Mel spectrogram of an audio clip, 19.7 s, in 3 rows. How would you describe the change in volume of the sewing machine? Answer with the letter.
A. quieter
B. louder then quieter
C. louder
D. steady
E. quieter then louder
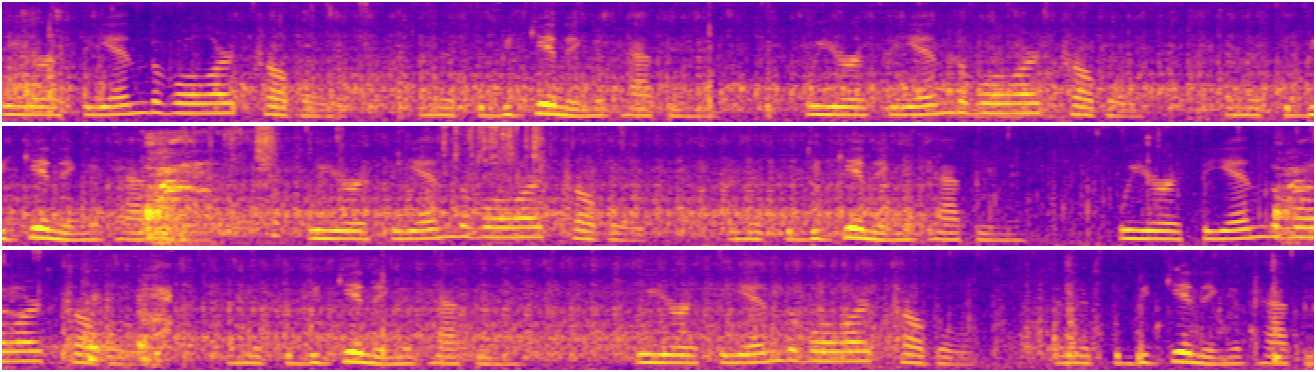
D.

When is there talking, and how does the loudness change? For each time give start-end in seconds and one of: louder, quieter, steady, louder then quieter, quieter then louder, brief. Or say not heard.
0.0-19.6 steady.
